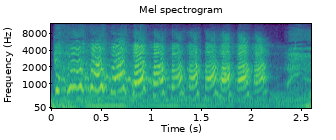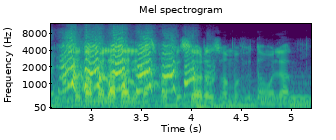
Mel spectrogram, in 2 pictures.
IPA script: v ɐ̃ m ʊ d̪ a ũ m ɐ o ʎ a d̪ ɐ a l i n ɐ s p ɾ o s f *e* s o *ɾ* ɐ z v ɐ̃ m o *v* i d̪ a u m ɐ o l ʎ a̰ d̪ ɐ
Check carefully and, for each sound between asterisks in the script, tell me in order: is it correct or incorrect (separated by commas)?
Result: correct, correct, correct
